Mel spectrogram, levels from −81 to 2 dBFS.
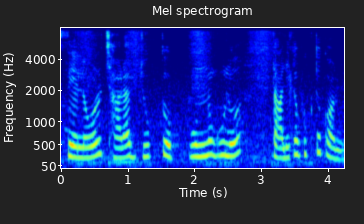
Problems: constant background noise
